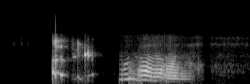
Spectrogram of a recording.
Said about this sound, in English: That was a Baja Blast belch.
